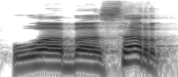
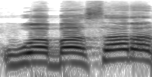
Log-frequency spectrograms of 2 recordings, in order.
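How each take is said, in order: First: The word ends on a stopped consonant. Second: The word ends with a final vowel sound. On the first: The speaker calls it right. "इस तरह पढ़ेंगे" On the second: The speaker calls it wrong. "नहीं"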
